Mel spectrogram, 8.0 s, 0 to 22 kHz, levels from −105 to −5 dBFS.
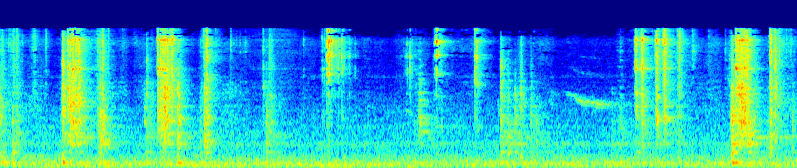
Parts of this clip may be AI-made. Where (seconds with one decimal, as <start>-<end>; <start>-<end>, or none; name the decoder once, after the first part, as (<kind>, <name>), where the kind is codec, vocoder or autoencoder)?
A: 2.5-3.0 (codec, HILCodec)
